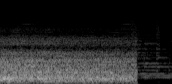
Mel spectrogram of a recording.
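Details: Clothes dryer after replacing a seized drum support pulley and cleaning and lubricating the other pulley: drum turns with steady even whoosh and rumble, no squeal or thump, noise gone, running normally.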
